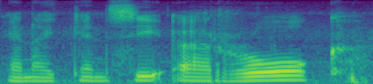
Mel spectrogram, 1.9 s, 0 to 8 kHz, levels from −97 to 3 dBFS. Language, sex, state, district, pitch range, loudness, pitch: English, male, Arunachal Pradesh, Longding, 125-145 Hz, -16 LUFS, 135 Hz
